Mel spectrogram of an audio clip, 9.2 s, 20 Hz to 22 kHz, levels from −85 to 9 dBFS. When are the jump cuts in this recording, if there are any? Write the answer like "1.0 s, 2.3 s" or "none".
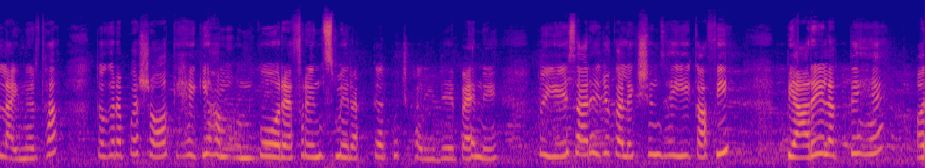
none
